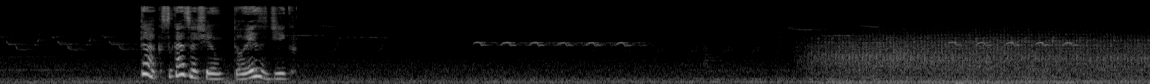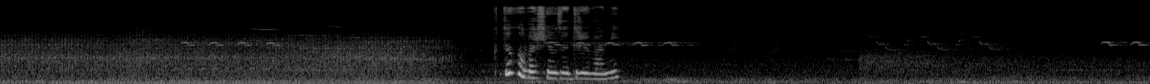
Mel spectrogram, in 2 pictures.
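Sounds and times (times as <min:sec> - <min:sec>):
bird chirps: 0:04.7 - 0:11.0, 0:13.0 - 0:23.0
car engine sound effect: 0:08.0 - 0:16.2.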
